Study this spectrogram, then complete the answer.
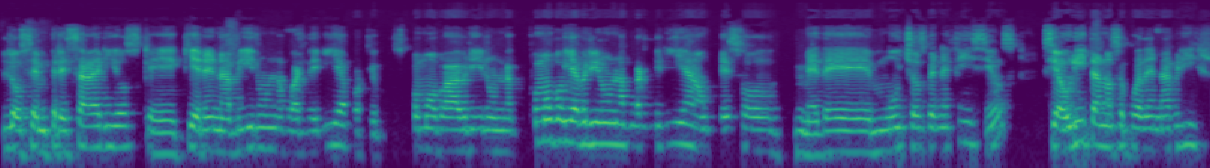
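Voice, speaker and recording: A woman uses a normal speaking voice, fairly low in pitch, at a moderate pace with fairly even intonation. Her loudness swings widely, and she hardly pauses. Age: 60s. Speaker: social entrepreneur, childcare company cofounder. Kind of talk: interview.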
